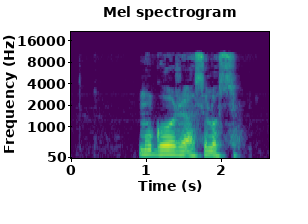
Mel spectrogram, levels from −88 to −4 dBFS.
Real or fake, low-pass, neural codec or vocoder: real; 10.8 kHz; none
